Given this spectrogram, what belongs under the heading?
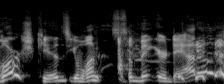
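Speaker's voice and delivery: swooping, sing-song cartoonish voice, pitch swinging widely. Imagining a Disney display greeting voters: Goofy voice. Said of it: "Goofy's like".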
